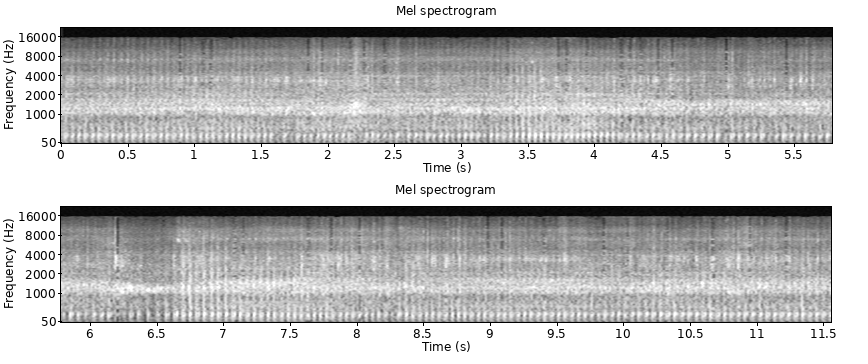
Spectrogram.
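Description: A supermoto motorcycle engine runs at a steady, low idle, a continuous even drone that holds for several seconds with no speech over it.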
